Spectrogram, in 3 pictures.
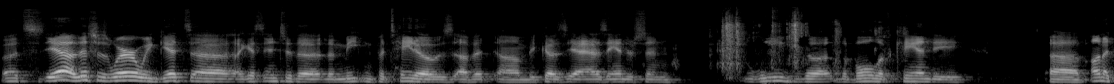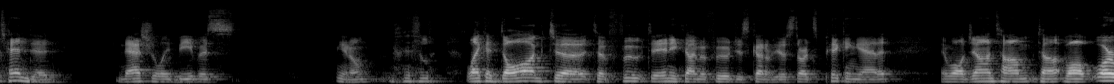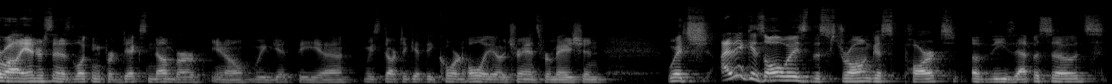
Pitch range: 120-140 Hz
